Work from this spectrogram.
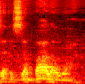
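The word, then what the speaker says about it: זבולון: out and okay the correct answer is zabala Wan zabala Wan is Zebulon in MRE all right well then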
